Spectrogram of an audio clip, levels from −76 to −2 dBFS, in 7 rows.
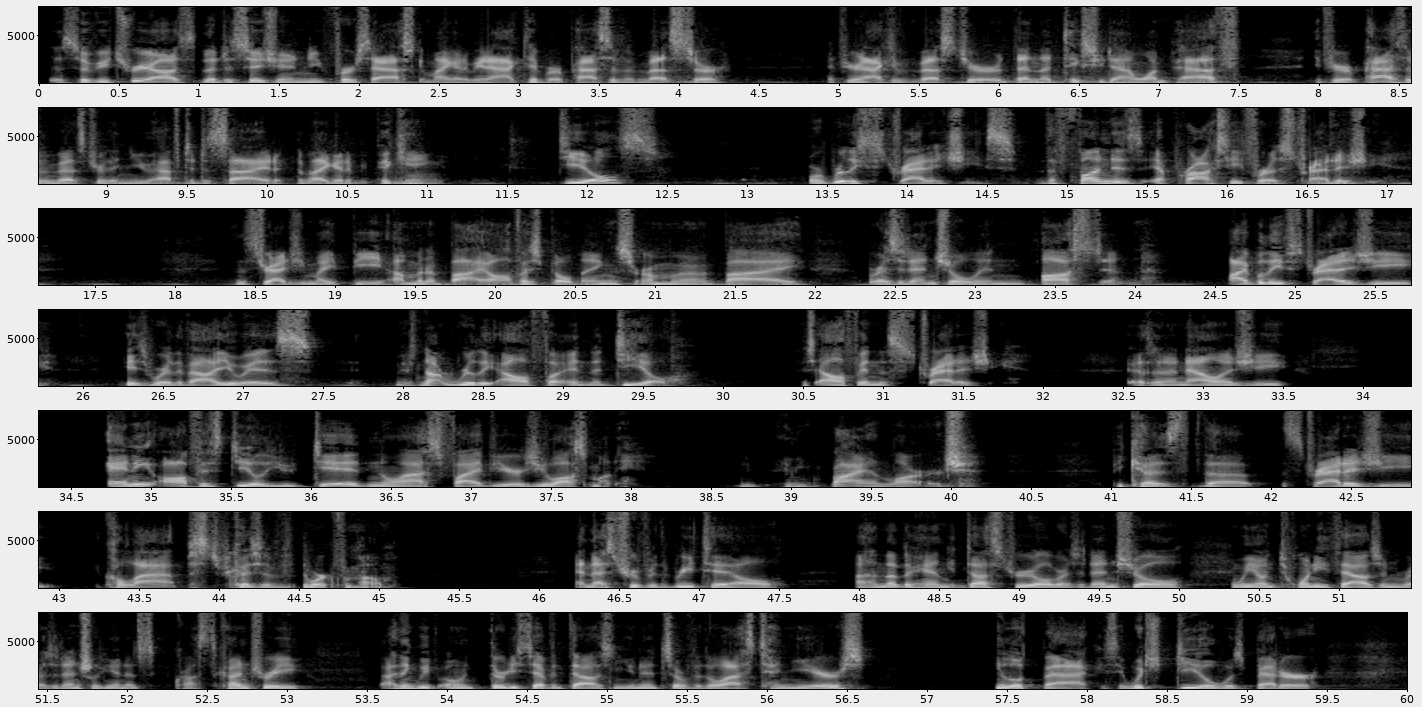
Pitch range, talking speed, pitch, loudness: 105-130 Hz, 170 wpm, 115 Hz, -25 LUFS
